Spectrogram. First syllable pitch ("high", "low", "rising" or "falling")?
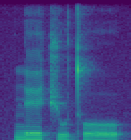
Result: high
